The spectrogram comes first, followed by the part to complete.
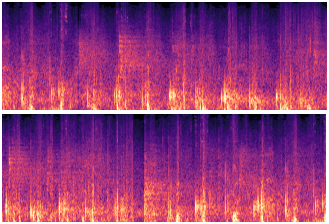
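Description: Faint, quick footsteps of sneakers on a rubber gym mat: push-stance footwork, the feet pushing in and out of an agility ladder's squares in rapid, uneven succession.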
